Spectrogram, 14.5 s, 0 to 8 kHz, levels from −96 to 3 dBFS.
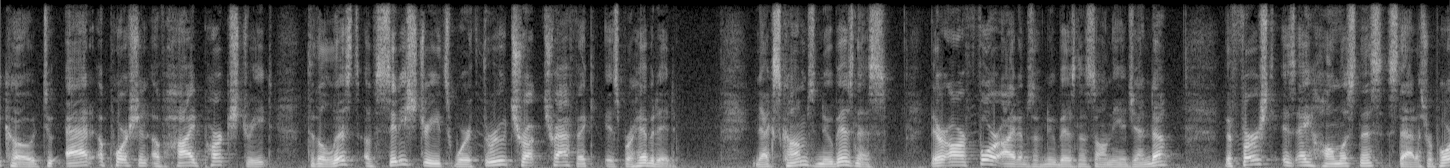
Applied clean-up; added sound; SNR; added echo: none; none; none; none.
